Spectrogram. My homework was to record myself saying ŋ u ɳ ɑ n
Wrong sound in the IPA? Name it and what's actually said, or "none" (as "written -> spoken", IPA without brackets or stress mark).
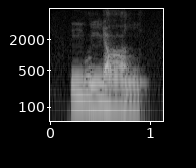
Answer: ɳ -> ɲ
